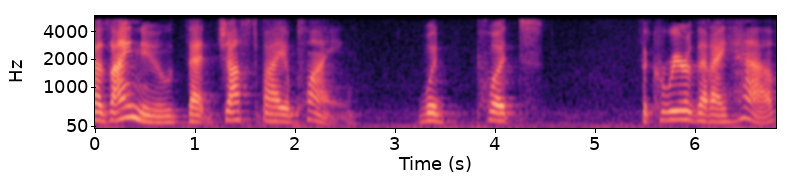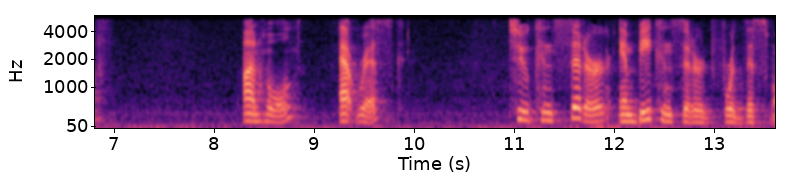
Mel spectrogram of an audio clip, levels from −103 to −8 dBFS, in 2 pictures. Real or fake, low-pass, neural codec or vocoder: real; 5.4 kHz; none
